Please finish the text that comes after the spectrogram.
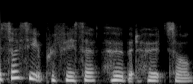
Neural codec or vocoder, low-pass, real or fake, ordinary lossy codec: vocoder, 22.05 kHz, 80 mel bands, Vocos; 7.2 kHz; fake; Opus, 16 kbps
